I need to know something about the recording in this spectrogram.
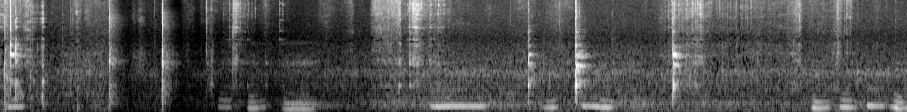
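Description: A metal tin clicks and taps as hands turn it over.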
